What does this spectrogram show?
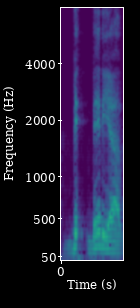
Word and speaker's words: birria: Birria, but the way. Birria. But I guess the way Hispanics say it, Spanish, the way they say certain letters.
